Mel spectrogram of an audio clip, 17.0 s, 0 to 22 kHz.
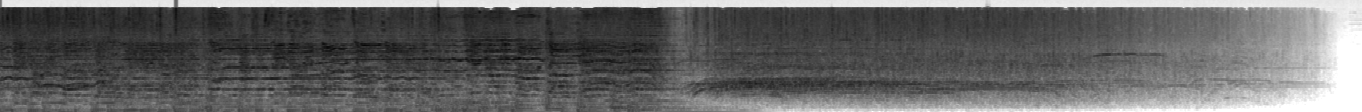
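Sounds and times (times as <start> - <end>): audience applauding and cheering: 0.0 - 16.4
whistle: 13.6 - 14.8.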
